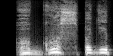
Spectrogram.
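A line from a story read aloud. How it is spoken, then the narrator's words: Whisper. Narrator (Russian): прошептала Элис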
